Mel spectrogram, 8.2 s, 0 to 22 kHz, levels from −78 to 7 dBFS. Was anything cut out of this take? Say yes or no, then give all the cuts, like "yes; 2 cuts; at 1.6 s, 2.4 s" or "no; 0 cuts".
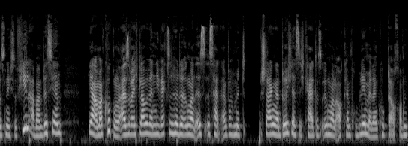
no; 0 cuts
